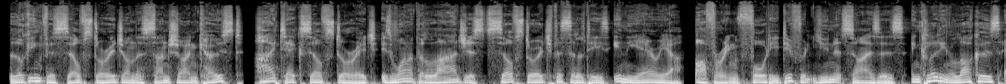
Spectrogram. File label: voiceover; Brisbane Voiceover Recording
